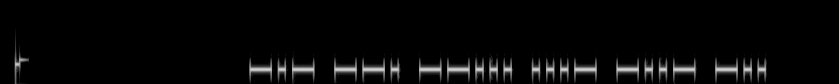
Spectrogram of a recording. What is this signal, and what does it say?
Morse code, heard as a keyed tone, about 17 wpm, 700 Hz. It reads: KG7VXD
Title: USA Call Signs - 6 Characters - Repeated 3x - 17wpm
